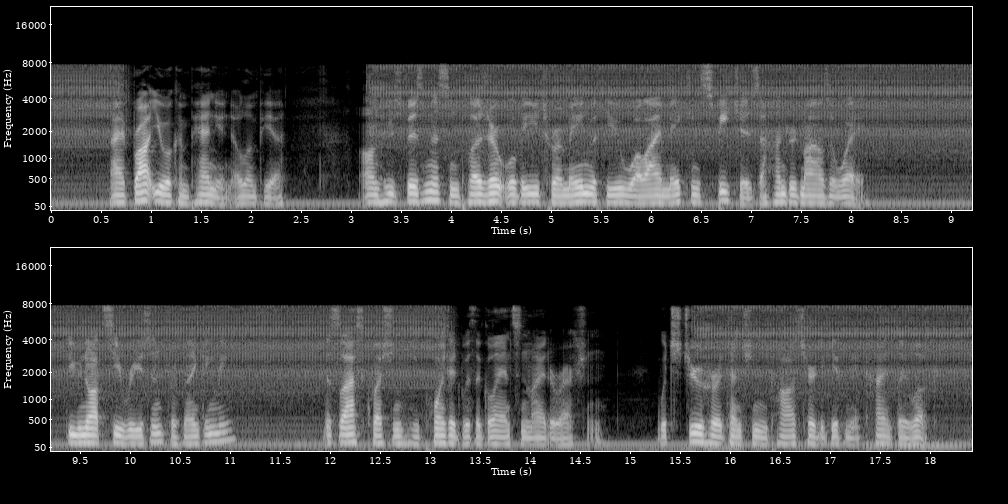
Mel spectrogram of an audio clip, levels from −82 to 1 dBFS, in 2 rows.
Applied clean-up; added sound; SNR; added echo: none; Domestic sounds, home sounds; 14 dB; none.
